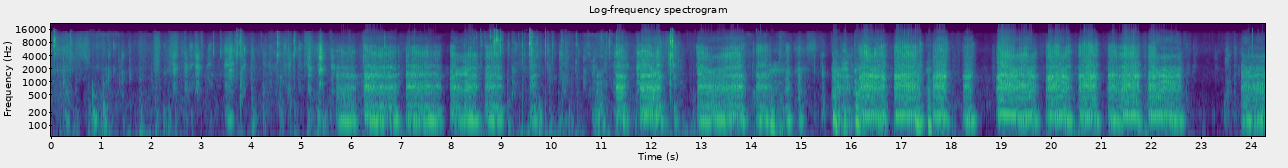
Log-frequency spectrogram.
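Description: Small dog growling in repeated bursts while tugging on a leash held in its mouth, in play.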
